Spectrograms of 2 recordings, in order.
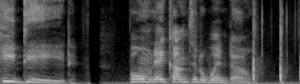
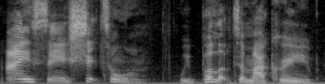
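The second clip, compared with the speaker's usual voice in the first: ordinary delivery, nothing marked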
